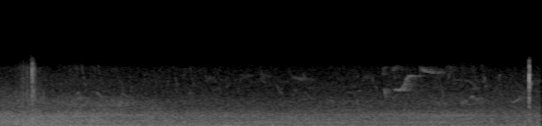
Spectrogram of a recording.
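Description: Steady outdoor background noise, with a few faint, high chirps about five seconds in and a couple of sharp clicks.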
